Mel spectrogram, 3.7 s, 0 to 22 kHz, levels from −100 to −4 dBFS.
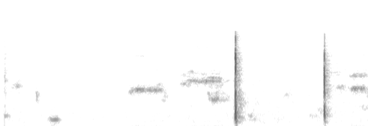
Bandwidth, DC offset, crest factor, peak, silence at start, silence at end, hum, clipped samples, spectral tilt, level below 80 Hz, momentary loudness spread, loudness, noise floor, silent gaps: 6 kHz; under 0.1%; 38 dB; -20 dBFS; 2.35 s; 0.4 s; none; under 0.1%; 0.5 dB/octave; under -90 dBFS; 23 LU; -49 LUFS; under -90 dBFS; none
